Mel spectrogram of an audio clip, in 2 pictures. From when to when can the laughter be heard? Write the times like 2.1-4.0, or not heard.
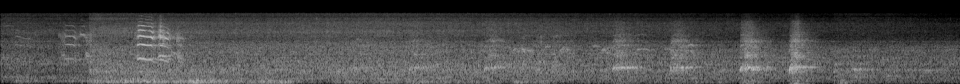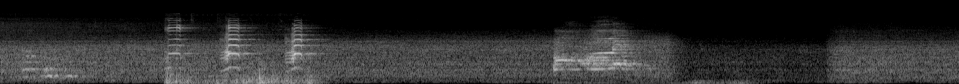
not heard.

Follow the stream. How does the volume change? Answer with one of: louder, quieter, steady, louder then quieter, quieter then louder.
quieter.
